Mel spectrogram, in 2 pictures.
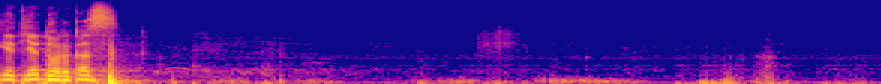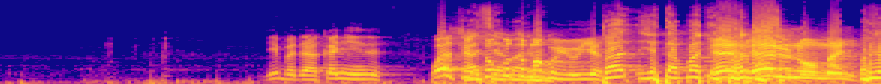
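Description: An older man preaches with animation through a microphone, with long pauses.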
